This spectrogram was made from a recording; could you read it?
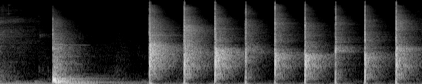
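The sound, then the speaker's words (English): One sharp, resonant clap, a short pause, then a steady run of about nine crisp hand claps at an even, brisk pace, loud and with no voices. “Now allow me to turn those claps into tears of sadness when we could use him and he's not getting even a second of playing time.”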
